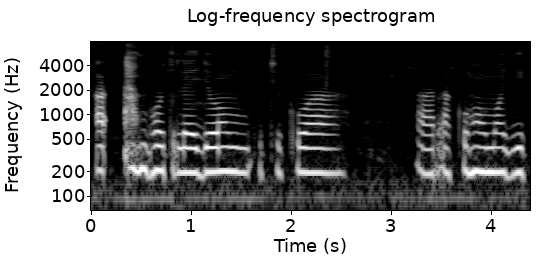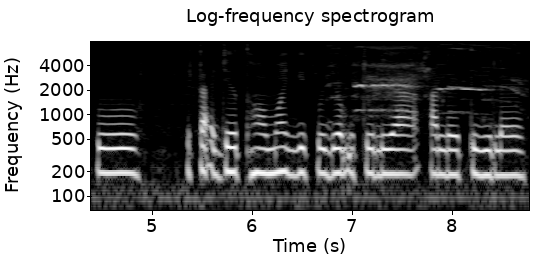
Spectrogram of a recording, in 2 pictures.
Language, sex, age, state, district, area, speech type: Santali, female, 18-30, Jharkhand, Pakur, rural, spontaneous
